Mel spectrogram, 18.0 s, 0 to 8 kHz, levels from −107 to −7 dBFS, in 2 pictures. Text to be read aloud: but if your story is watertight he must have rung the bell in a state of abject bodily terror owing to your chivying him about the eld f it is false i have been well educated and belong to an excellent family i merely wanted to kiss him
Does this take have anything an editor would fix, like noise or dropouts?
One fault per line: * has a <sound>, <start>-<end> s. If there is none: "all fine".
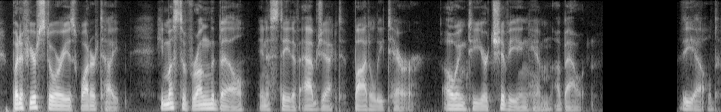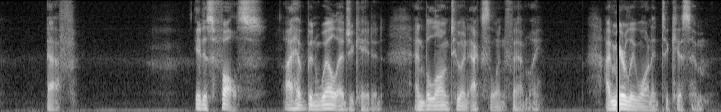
* has a dropout, 16.7-16.8 s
